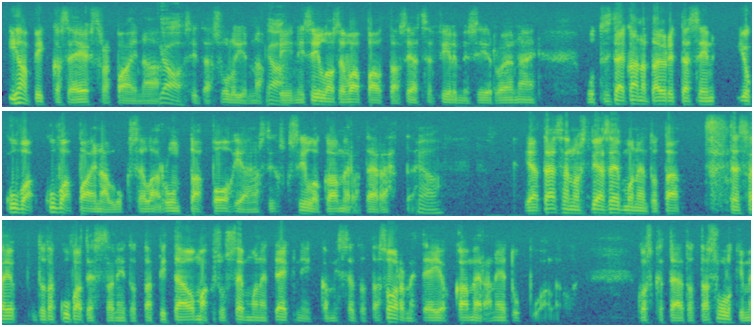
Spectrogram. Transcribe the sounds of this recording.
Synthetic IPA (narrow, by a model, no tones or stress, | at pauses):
ihɑmpikːɑseekst̪rɑ̰pɑ̰inɑ̰ːsit̪æsuljinːɑpːḭːnisilːonseʋɑpɑut̪ːɑ̰ːsiælt̪sefilmisiːrojɑnæinmut̪sit̪æikɑnːɑt̪ːɑyrit̪ːæːssiːn | jokuʋɑkuʋɑpɑinɑ̰lːukselːɑ̰runt̪ːɑːppohjɑinɑst̪ikːoskɑ̥silːokɑmḛrɑ̰t̪æræ̰ht̪æ̰ː | jɑt̪æːsɑnoˑst̪ʋiælsemːonent̪ot̪ɑ | t̪æsːæjot̪ot̪ɑkuʋɑt̪esːɑnit̪ot̪ɑpit̪æːomɑksuːssemːonent̪eknḭːkːɑmisːæt̪ot̪ɑsormet̪eiokkɑmerɑ̰net̪upṵɑ̰lḛlːɑ̥ | koskɑt̪æːt̪ot̪ɑsulkim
